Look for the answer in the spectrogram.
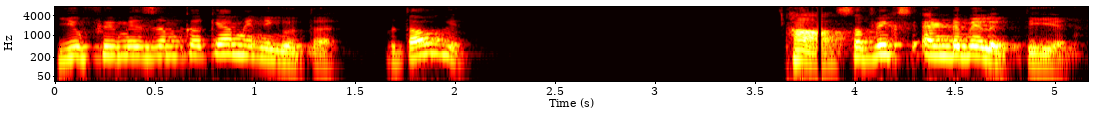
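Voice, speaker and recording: A male English teacher with an Indian accent, explaining grammar in a mixed Hindi-English online class. He keeps checking that students understand, and he slows down sharply when he reads out example sentences in English. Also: high-pitched, sing-song. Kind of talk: online exam-prep class.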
